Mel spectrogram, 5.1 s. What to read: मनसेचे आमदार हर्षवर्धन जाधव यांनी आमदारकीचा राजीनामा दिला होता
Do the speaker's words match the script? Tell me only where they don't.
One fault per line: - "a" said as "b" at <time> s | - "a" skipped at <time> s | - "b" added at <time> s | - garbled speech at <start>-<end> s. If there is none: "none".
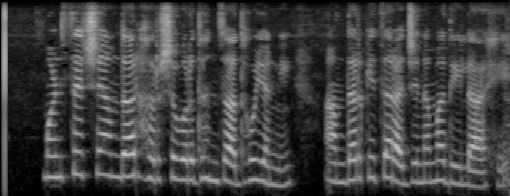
- "होता" said as "आहे" at 4.8 s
